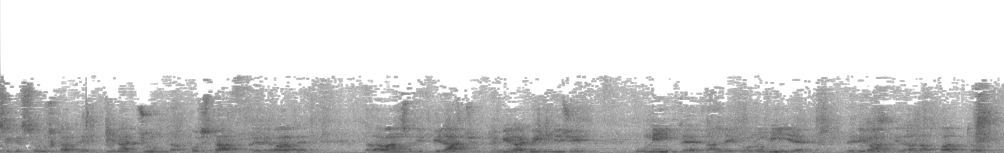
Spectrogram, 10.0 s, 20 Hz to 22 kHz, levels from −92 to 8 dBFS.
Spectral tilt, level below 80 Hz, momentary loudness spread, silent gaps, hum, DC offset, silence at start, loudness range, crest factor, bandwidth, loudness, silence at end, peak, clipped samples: -2.5 dB/octave; -48 dBFS; 8 LU; none; none; under 0.1%; 0 s; 2 LU; 20 dB; 11.5 kHz; -26 LUFS; 0 s; -8 dBFS; under 0.1%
